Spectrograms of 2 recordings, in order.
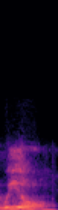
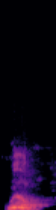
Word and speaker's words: will: beautiful it's his him will not wheel like a tire will did not need still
